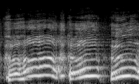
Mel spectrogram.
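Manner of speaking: high-pitched nervous giggle; shrill manic titter. Retold or imitated. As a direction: giggle like a lunatic. Character's laugh after panic.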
